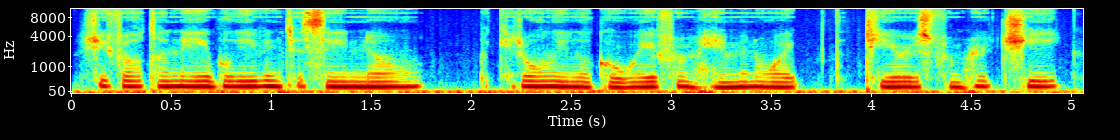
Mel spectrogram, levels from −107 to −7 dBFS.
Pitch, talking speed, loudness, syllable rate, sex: 170 Hz, 250 wpm, -14 LUFS, 5.6 syllables/s, female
